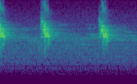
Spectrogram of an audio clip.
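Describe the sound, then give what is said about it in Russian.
White wagtail chirping: three short, bright, high-pitched chirps spaced roughly a second apart, each a quick burst standing alone against a quiet background. “на самом деле голос трясогузки, мне кажется, похож на чириканье воробья.”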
